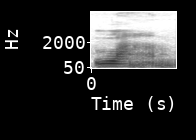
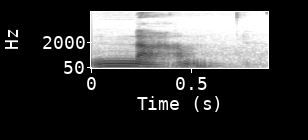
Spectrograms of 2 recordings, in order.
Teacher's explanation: that n and the l can be kind of interchangeable and most people you'll just hear the lam with an l sound but technically it should be nam which is an n sound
